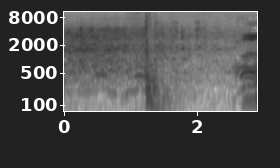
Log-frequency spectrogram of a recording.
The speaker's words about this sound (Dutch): Nou, daar gaan we weer. Deurtje open. Afreageerkamertje in.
